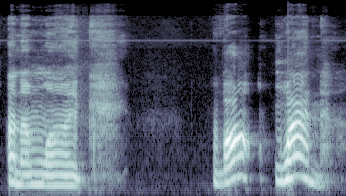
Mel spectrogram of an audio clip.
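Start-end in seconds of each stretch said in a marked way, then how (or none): 1.6-2.5 a jolt of surprise, pitched higher and louder; mock shock. Telling a friend about the late-night text, retold startled disbelief. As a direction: bounce back a startled what and when.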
